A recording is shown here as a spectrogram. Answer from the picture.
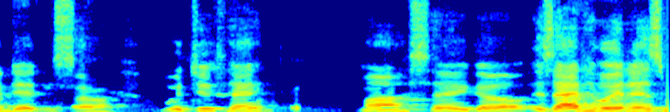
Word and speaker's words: Masego: I'll I'll get his name I apologize oh monsiego yeah that's it that's it my my niece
